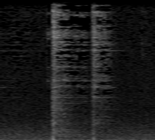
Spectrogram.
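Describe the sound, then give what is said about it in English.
Keys drop and hit the ground with two sharp metallic clinks about half a second apart, bright and jangly, the second slightly softer. No one speaks. “Every time I drop my keys, they will fall to the ground just like that.”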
